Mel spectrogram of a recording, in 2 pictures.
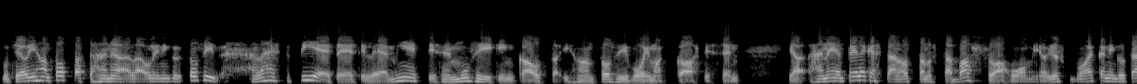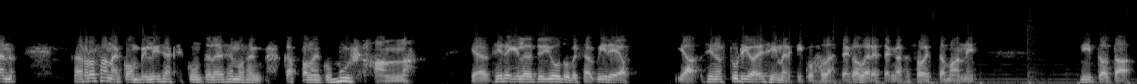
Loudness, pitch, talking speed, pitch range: -26 LUFS, 120 Hz, 160 wpm, 105-140 Hz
